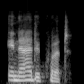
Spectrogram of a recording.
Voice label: "inadequate", Indian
